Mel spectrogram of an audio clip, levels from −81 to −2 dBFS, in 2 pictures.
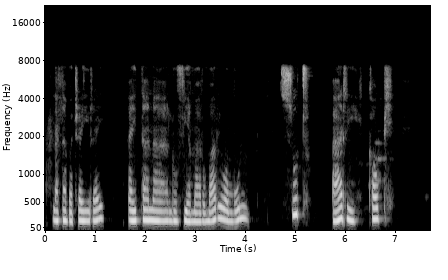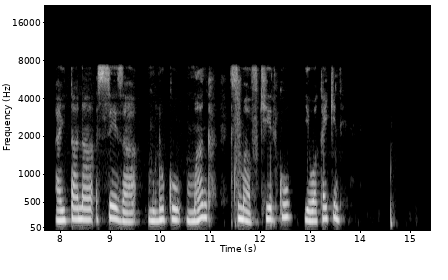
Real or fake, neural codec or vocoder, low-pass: real; none; 7.2 kHz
